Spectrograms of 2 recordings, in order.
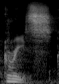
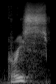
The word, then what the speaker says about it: Gris: It's pronounced Greece. – Greece? – I looked up a Reddit. I looked up a Reddit Ask Me Anything, and it's Greece. Greece, stain, Greece? No, yeah, Greece.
